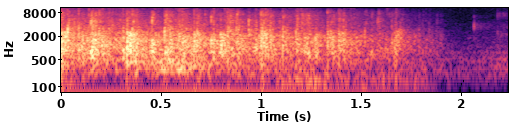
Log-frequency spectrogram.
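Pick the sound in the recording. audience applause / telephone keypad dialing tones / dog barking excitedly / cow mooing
audience applause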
